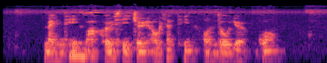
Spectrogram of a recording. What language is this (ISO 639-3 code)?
yue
